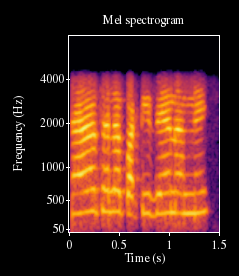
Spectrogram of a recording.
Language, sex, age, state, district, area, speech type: Bengali, female, 60+, West Bengal, Cooch Behar, rural, conversation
